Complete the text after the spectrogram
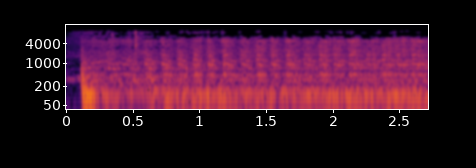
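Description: A car engine catches abruptly and is revved, running loudly with a rough, rapid chugging pulse and holding a fairly steady roar for a few seconds with no voices.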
